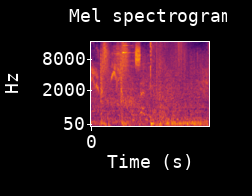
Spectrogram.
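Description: Incendio fire spell cast in Hogwarts Legacy, a short burst of crackling, whooshing magic with a booming impact midway, layered over steady game ambience.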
